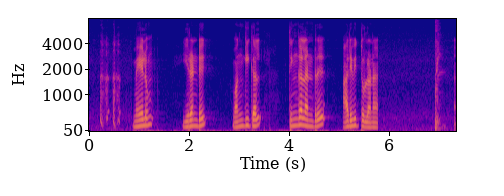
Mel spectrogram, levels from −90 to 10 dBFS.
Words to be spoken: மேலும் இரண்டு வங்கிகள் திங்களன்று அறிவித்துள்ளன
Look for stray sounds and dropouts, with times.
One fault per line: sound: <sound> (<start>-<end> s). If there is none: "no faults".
sound: cough (0.2-0.7 s)
sound: thud (6.9-7.2 s)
